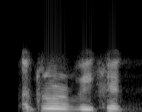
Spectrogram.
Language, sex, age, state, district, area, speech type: Assamese, male, 45-60, Assam, Goalpara, rural, conversation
